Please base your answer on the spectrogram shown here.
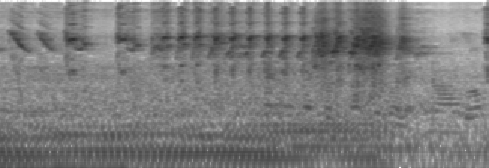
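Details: Crimson sunbird in vigorous song, a quick series of thin high ticking notes and swept chirps, with a low droning hum underneath.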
